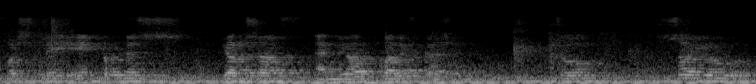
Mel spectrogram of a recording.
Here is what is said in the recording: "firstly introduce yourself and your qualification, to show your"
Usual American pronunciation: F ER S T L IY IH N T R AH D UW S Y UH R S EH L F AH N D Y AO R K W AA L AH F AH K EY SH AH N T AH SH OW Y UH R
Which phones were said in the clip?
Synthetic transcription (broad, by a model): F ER S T L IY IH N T R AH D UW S Y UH R S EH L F AH N D Y AO R K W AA L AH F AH K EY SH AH N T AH S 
